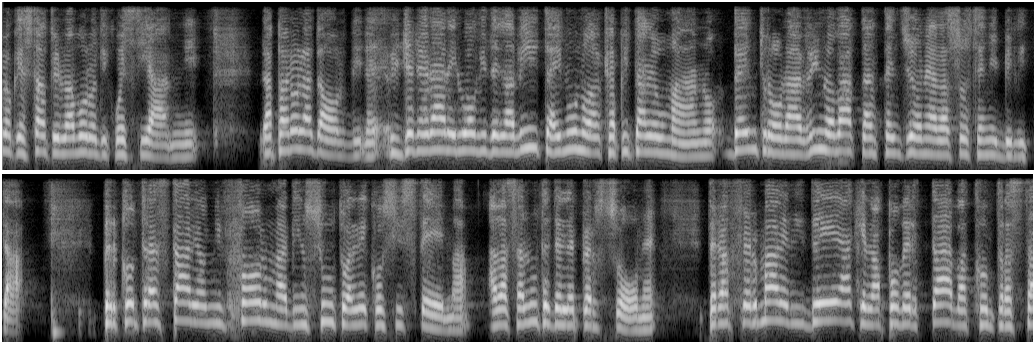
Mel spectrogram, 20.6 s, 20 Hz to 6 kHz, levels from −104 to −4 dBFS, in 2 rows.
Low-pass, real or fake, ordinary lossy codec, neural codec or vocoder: 5.4 kHz; fake; none; codec, 44.1 kHz, 2.6 kbps, SNAC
